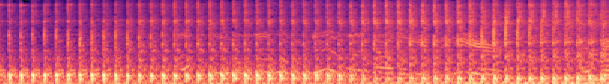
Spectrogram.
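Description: A hydraulic hammer on a rented mini excavator pounds a concrete pad in rapid, even blows, loud and close, over the excavator's running engine.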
